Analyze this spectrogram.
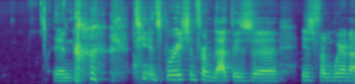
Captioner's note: laughs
